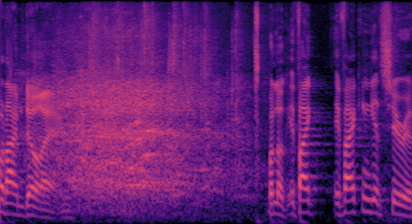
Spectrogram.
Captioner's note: audience laughing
